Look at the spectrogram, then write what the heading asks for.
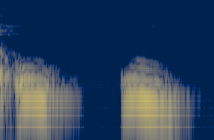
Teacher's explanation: पश्चिम में जीभ जो है किस किस में होती है, ऊ ऊ, पीछे की ओर जाती है जीभ, या फिर पीछे से आती है आवाज।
